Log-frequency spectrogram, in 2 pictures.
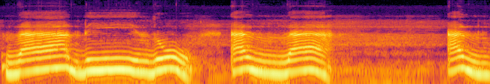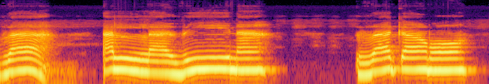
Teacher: hanya ujung lidah yang bertemu dengan ujung gigi seri atas tanpa disertai dengan naiknya pangkal lidah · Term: huruf zal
